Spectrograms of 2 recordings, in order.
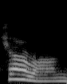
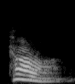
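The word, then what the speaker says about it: Charon: It's pronounced not Chaon, but Kon in Greek, the large moon of Pluto.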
